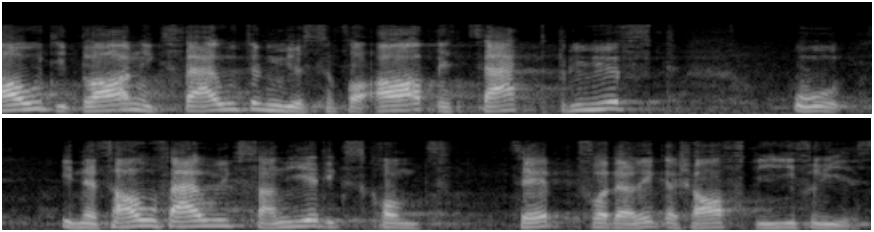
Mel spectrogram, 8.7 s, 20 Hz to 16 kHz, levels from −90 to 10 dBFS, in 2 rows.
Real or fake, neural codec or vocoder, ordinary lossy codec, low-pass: fake; codec, 16 kHz, 8 kbps, FreqCodec, smaller model; none; 7.2 kHz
